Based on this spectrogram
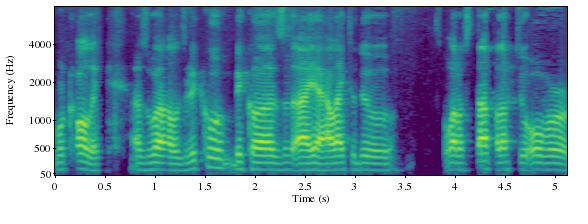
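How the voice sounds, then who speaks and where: A man with a Croatian accent speaks at medium pitch and a moderate pace. His intonation is monotone and flat, in a dry, close sound with no echo. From Croatia, Pula. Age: 20s. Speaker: project participant. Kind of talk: self-introduction.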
